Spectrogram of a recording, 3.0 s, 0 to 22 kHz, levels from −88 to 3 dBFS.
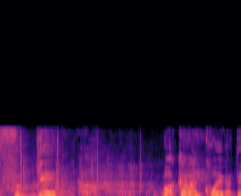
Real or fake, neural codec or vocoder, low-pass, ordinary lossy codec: real; none; none; none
